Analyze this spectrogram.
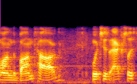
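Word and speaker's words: Beantigh: For home protection, you can call on the Bontog, which is actually spelled B-E-A-N-T-I-G-H, but it's pronounced Bontog.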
